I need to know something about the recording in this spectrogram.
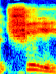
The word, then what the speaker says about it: Qi: Well, there was a there was an upgrade recently from the chi.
